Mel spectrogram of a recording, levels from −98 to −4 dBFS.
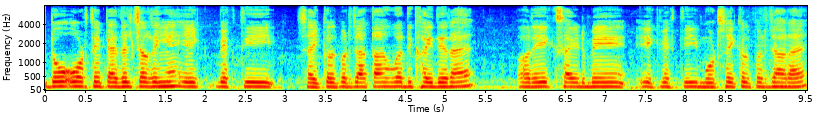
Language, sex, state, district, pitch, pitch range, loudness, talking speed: Hindi, male, Chandigarh, Chandigarh, 155 Hz, 150-155 Hz, -16 LUFS, 170 wpm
